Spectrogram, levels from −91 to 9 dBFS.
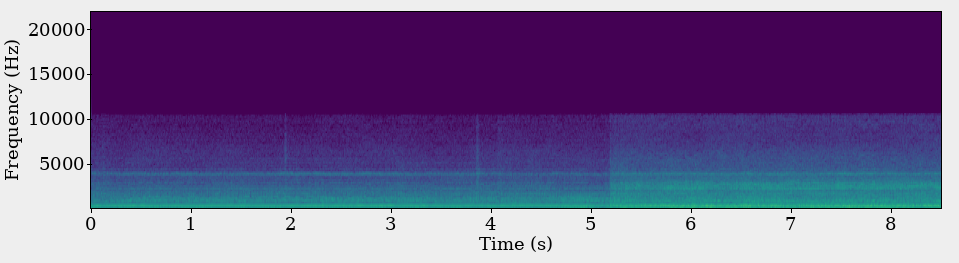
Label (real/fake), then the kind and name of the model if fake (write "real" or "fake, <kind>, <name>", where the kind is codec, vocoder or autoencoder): fake, codec, SNAC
